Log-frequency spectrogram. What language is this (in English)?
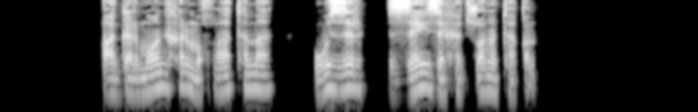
Kabardian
